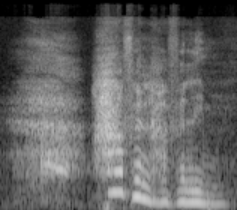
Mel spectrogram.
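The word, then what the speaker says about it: הבל הבלים: Kalau dibaca secara benar itu begini Anda lihat saya cara membaca ayat ini. Jadi filsafat Ibrani itu filsafat yang konkret yang kalau baca itu kadang-kadang harus diperagakan. Bacanya begini. Hafel hafalim amar kohelet.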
